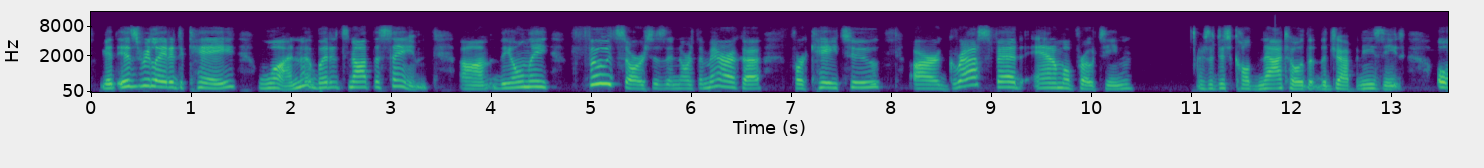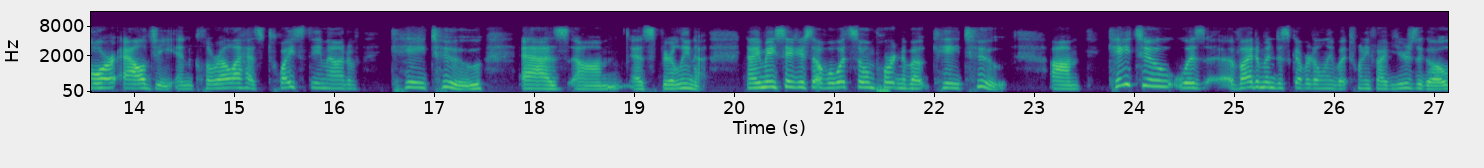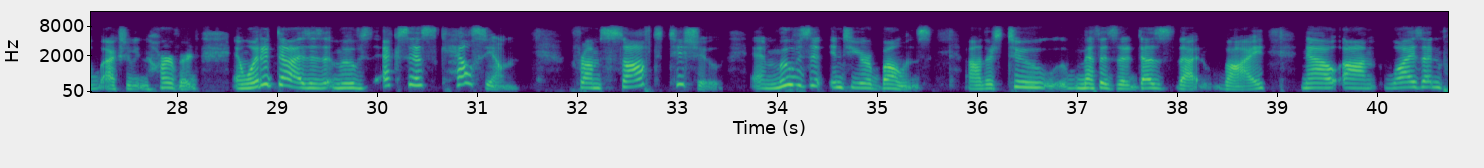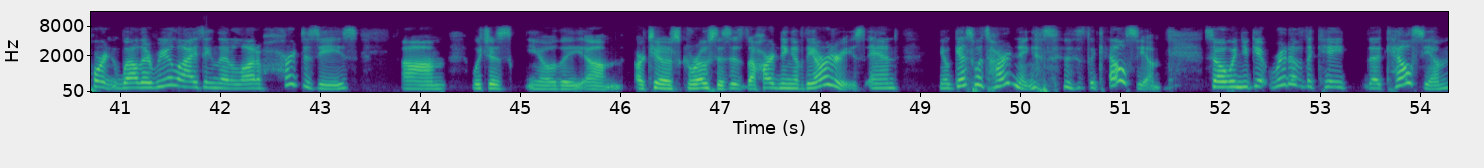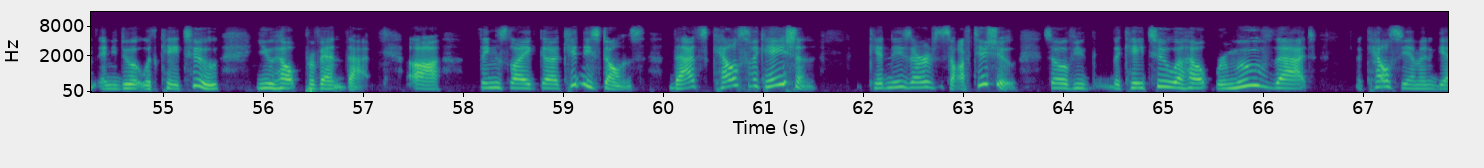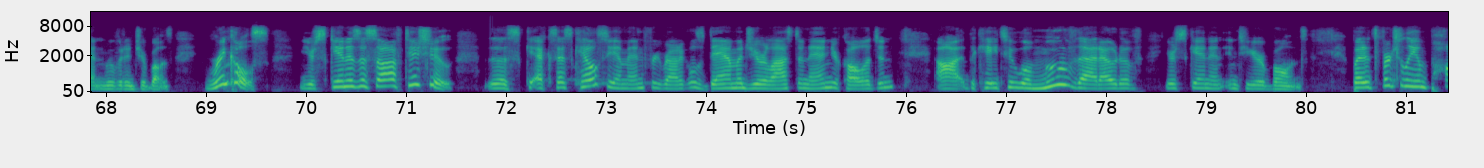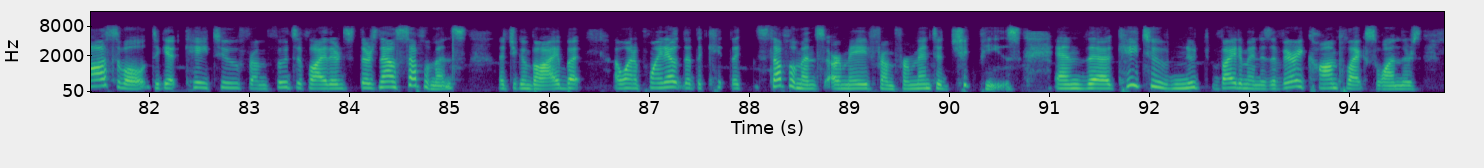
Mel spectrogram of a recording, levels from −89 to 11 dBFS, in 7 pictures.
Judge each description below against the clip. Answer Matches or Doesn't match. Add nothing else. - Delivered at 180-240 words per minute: Doesn't match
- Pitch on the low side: Doesn't match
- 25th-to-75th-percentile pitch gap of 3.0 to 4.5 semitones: Doesn't match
